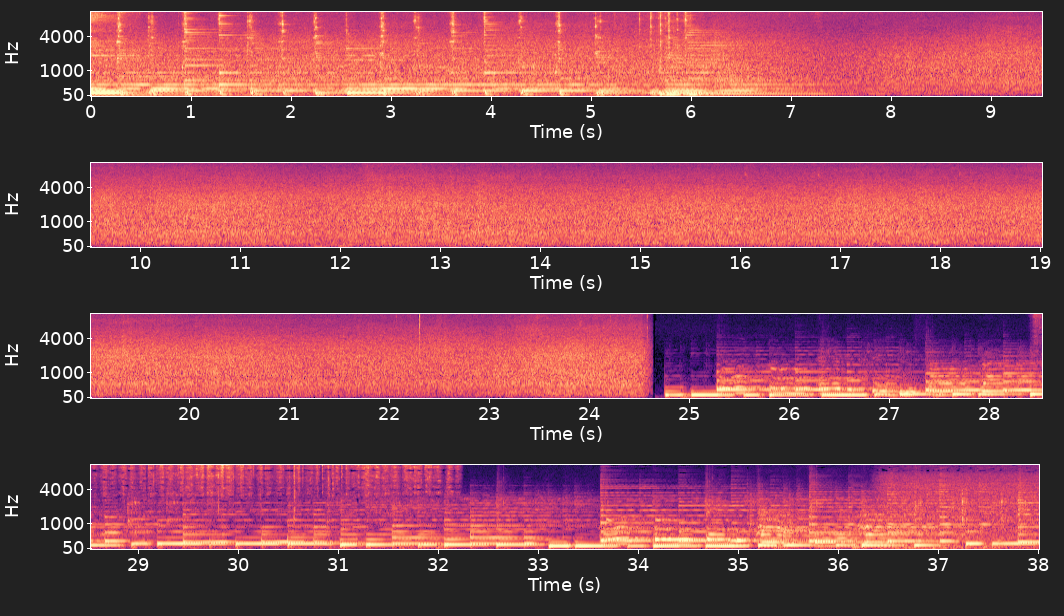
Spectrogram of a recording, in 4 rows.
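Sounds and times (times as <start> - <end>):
background music: 0.0 - 7.4, 24.8 - 38.0
guitar music: 0.0 - 7.6, 24.8 - 38.0
ocean surf breaking: 0.0 - 24.7, 28.4 - 32.2, 35.8 - 38.0.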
